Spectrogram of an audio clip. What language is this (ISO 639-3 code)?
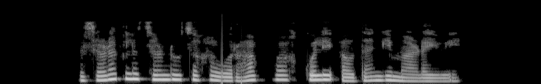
pus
